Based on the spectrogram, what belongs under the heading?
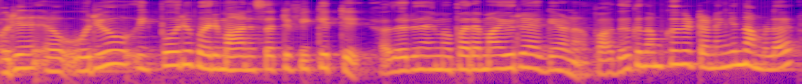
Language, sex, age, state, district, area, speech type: Malayalam, female, 30-45, Kerala, Thrissur, urban, spontaneous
